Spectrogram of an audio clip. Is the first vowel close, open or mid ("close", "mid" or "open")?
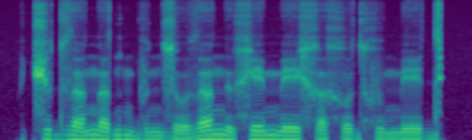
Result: close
